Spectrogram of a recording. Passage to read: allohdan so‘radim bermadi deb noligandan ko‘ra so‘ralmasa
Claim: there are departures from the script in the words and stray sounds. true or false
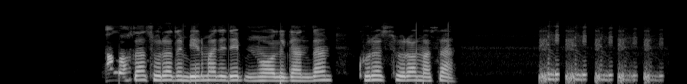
true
